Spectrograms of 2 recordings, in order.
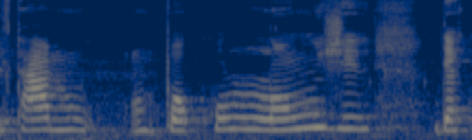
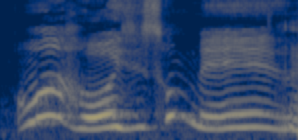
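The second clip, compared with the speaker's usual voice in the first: put-on encouraging a baby; 3 semitones higher, 6 dB louder than usual. Mother praising her son at mealtime, lifted and louder. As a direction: cheer a little one on as he eats. Naming foods for baby while feeding.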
